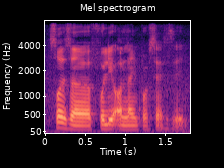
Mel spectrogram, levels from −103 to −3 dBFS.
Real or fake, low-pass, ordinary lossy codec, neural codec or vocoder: real; 7.2 kHz; none; none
